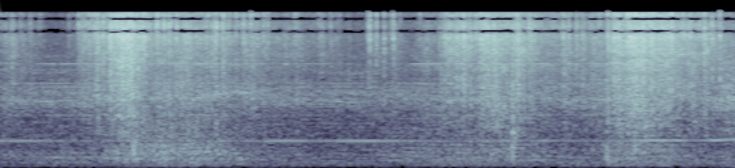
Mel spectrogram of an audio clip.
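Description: Shark vacuum running over thick shag carpet, its motor holding a steady whine while it sucks up a pile of small hard flakes with a crackling, rattling crunch. The crunch swells about a second in and again near the end as the head pushes into the pile.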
